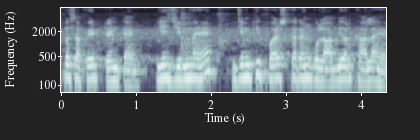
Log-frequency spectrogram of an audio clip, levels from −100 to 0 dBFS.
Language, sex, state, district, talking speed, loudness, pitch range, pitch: Hindi, male, Chhattisgarh, Rajnandgaon, 220 wpm, -15 LUFS, 130-155 Hz, 150 Hz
